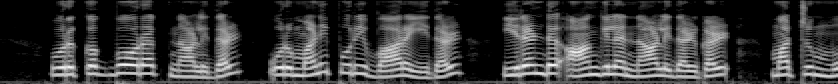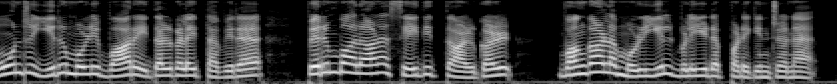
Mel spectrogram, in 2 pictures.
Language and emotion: Tamil, neutral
